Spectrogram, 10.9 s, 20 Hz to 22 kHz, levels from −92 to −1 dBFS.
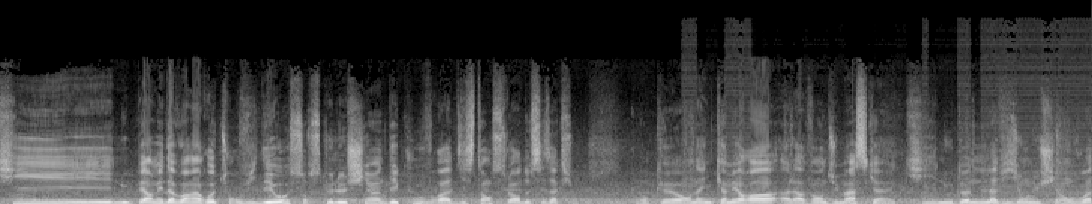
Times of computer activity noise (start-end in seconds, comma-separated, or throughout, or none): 6.82-10.92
